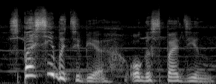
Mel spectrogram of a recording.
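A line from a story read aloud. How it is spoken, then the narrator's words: Plain. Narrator (Russian): ответил Арджуна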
